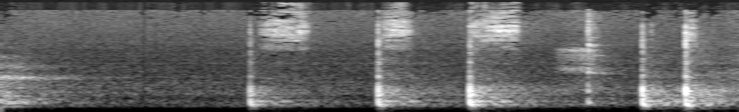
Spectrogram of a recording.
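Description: A pen marks numbers by hand on paper in a quiet room, producing a handful of short, sharp scratchy strokes and taps in an irregular rhythm, close and soft.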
